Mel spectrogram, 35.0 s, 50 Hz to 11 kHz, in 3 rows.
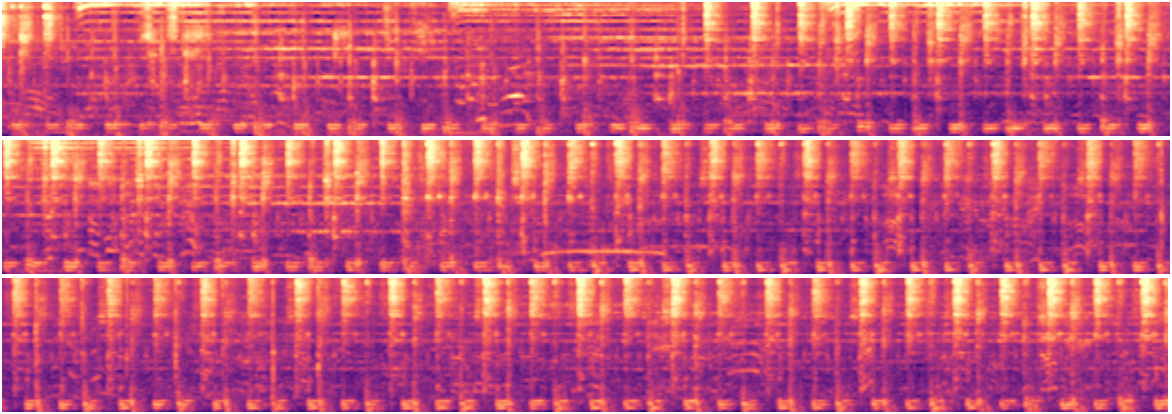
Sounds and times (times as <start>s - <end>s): Speech: 0.0s - 9.0s, 10.0s - 35.0s
Music: 0.0s - 35.0s.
